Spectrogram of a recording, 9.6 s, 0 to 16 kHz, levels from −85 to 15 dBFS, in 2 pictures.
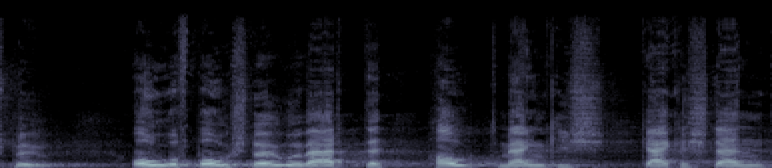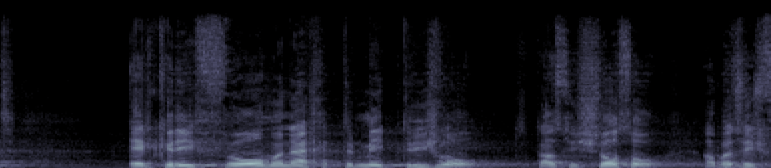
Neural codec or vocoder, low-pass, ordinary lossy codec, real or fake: vocoder, 44.1 kHz, 128 mel bands, Pupu-Vocoder; 14.4 kHz; none; fake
